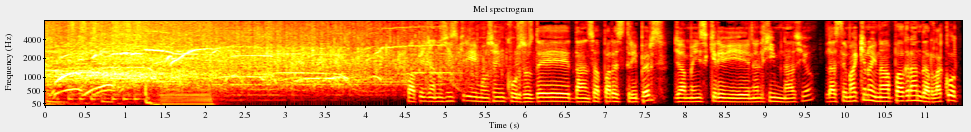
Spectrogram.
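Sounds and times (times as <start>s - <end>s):
audience applause: 0.0s - 6.2s
speech: 4.6s - 11.4s.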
